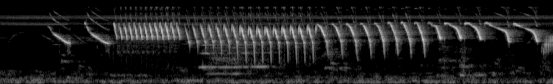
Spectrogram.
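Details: A few sliding high notes, then a loud buzzy roll running into an accelerating series of sharp downswept chirps, from a female canary calling to stir males into singing.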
